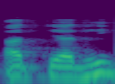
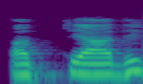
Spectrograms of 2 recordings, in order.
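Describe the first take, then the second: First: The vowel after 'ty' is a short 'a'. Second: The vowel after 'ty' is a long 'aa'. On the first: The speaker calls it right. "अत्यधिक होता है" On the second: The speaker calls it wrong. "अत्याधिक नहीं"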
